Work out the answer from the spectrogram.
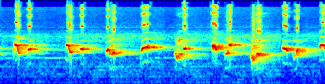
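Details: Sooty-headed bulbul singing a slow ropel-style song for tutoring other birds: short bubbly whistled phrases, each falling slightly, repeated about twice a second, with faint high ticking notes above.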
